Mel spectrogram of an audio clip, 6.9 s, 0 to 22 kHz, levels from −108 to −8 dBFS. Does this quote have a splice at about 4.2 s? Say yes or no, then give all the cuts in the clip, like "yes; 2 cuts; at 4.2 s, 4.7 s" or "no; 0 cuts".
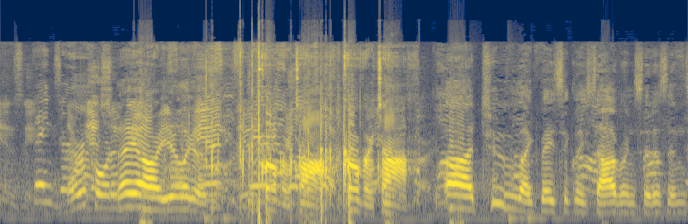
yes; 1 cut; at 4.2 s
